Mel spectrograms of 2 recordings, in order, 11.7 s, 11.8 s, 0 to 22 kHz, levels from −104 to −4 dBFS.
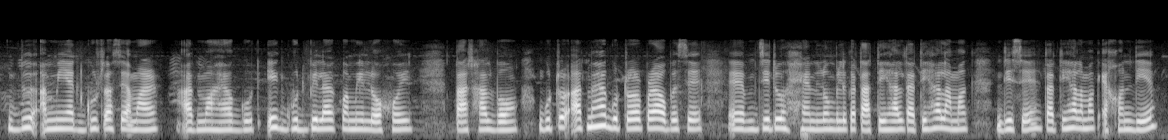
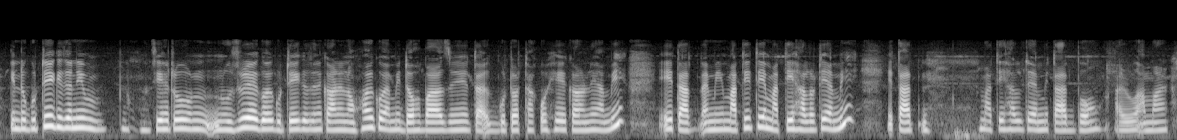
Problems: none marked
